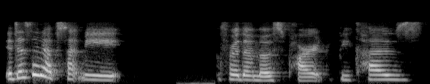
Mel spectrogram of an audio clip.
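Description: Woman author, Mandarin first language, mid-pitched, thoughtful and measured, muffled sound. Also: expressive, darkish tone. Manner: reflective, measured, with hesitations. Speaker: novelist guest. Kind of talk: thoughtful interview answers. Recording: dull, lo-fi sound.

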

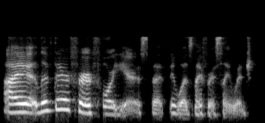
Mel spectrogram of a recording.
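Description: A woman novelist, a native Mandarin speaker, answering interview questions in a reflective, measured way with small hesitations. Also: a little high, animated, gravelly, breathy edge. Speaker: novelist guest. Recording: dull, lo-fi sound.

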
